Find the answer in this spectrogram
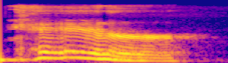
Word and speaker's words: care: in our next care air in care not carry that E is silent at the end of this word ok that's air in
